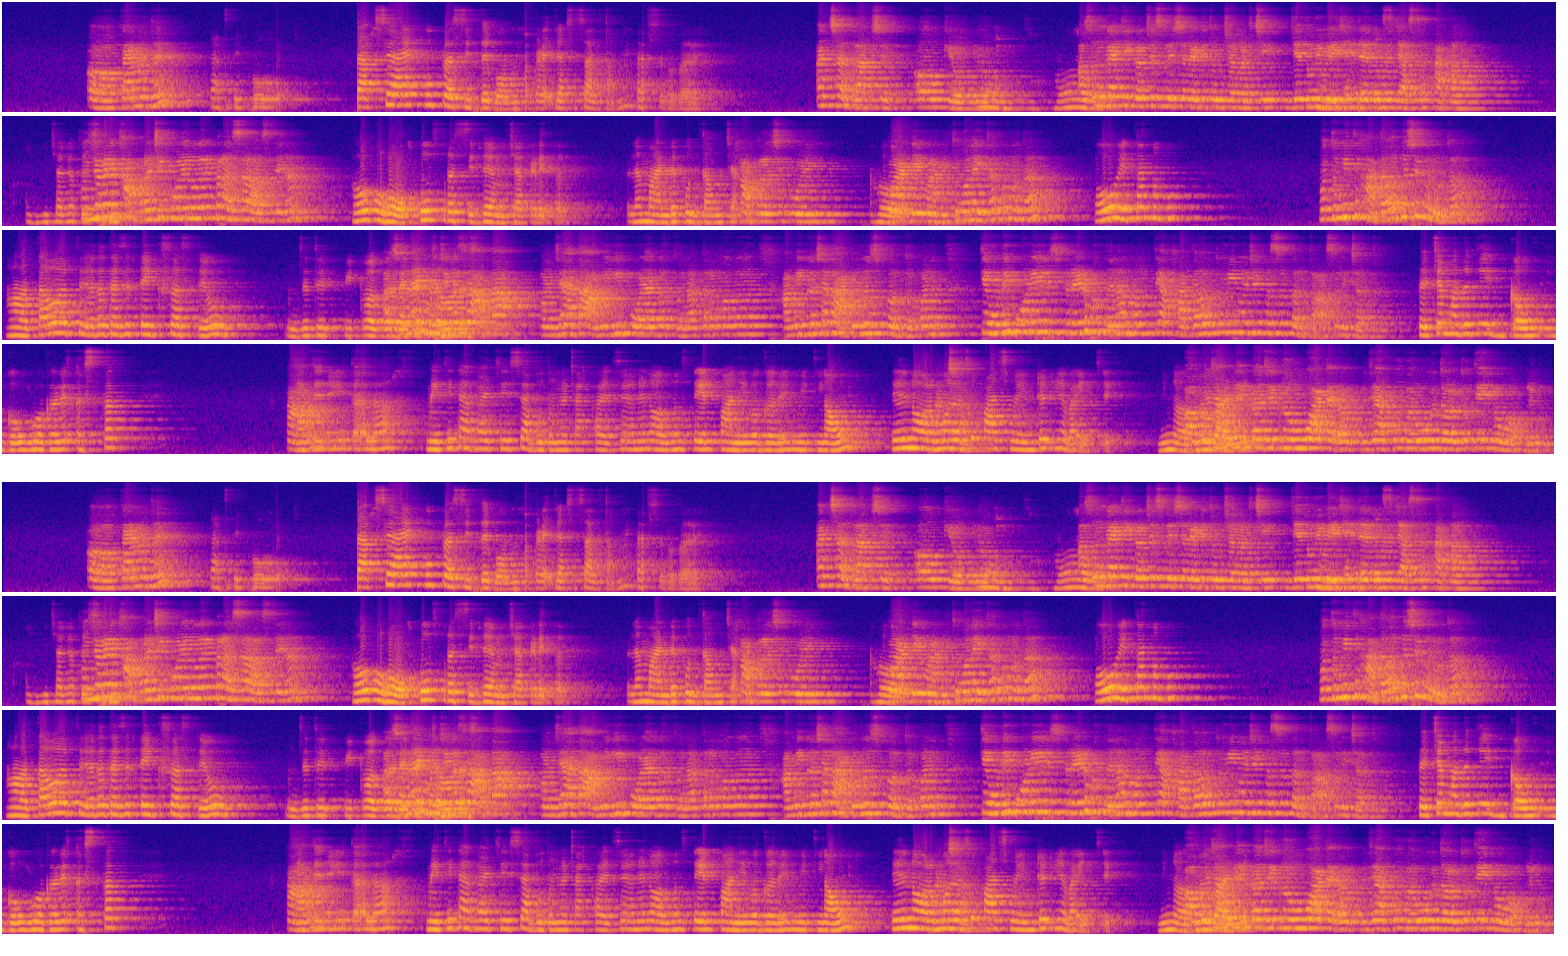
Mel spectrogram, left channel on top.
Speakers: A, on the left (about 40°); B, on the right (about 45°).
A: अ काय म्हणताय?
B: खाद्य फूड द्राक्ष आहेत खूप प्रसिद्ध आहे बु आमच्याकडे जास्त चालतात ना द्राक्ष वगैरे.
A: अच्छा द्राक्ष ओके ओके
B: हो
A: ओके
B: हो.
A: अजून काय तिकडची स्पेशालिटी तुमच्याकडची. जे तुम्ही
B: आमच्याकडे
A: व्हेजिटेन
B: पैसे
A: मध्ये जास्त खाता.
B: आमच्याकडे
A: तुमच्याकडे
B: पैसे लिस्ट
A: खापराची पोळी वगैरे पण असा असते ना?
B: हो हो हो खूप प्रसिद्ध आहे आमच्याकडे तर. त्याला मांडे बोलता आमच्याकडे
A: खापराची पोळी,
B: हो.
A: मांडे मांडे तुम्हाला येतात बनवता?
B: हो येेत ना मग.
A: मग तुम्ही ते हातावर कसे बनवता?
B: हा हातावर त्याचे टेक्स असते हो म्हणजे ते, पीठ वगैरे
A: अच्छा नाही
B: त्यांच्यावर
A: म्हणजे कसं
B: असतं.
A: आता म्हणजे आता आम्ही पोळ्या करतो ना तर मग आम्ही कशा लाटूनच करतो पण तेवढी पोळी स्प्रेड होत नाही ना मग त्या हातावर तुम्ही म्हणजे कसं करता असं विचारता.
B: त्याच्यामध्ये ते, गहू - गहू वगैरे अस <unintelligible>
A: हा,
B: मेथी टाकायची. साबुदाना टाकायचे आणि नॉर्मल तेल - पाणी वगैरे मीठ लावून ते नॉर्मल
A: अच्छा.
B: असं, पाच मिनिट ठेवायचे. आणि नॉर्मल
A: म्हणजे,
B: वाळले
A: आपले क जे गहू वाट जे आपण गहू दळतो ते गहू. आप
